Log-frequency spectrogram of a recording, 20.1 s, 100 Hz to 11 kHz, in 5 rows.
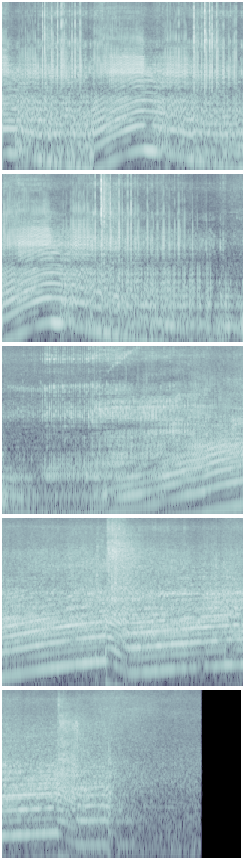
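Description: BMW 330i's B48 turbocharged 2.0-litre four-cylinder through an Fi Exhaust valvetronic catback with quad tips: blipped twice, engine pitch rising and falling each time. The car then accelerates away, the note climbing, dropping sharply at an upshift and climbing again before fading as it draws off.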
